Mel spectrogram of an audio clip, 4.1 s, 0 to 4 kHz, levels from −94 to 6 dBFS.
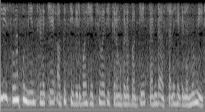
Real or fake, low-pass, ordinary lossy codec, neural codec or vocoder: real; 3.6 kHz; none; none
